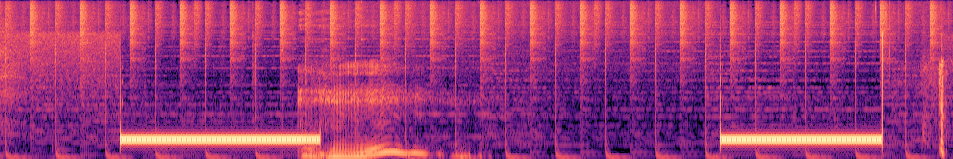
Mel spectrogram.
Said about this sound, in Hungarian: Így van, bárki most éppen meghallhatja a telefonját, és tudjátok, hogy hogy kell felvenni.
